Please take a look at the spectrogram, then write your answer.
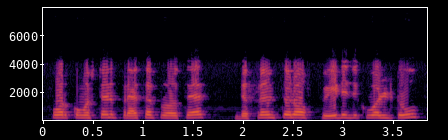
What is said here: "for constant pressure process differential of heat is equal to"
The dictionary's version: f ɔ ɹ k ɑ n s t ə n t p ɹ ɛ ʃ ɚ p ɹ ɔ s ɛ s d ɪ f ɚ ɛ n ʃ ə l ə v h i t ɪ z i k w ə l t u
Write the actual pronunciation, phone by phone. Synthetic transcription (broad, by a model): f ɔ ɹ k ɑ n s t ə n t p ɹ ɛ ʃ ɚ p ɹ ɔ s ɛ s d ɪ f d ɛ n s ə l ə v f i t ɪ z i k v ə l t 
